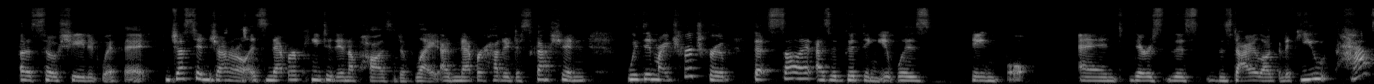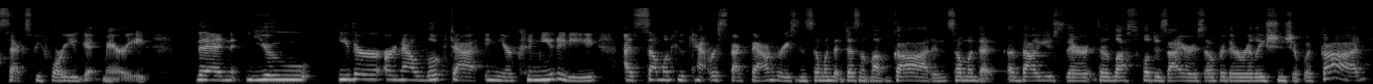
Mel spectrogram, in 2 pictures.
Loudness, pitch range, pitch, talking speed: -33 LUFS, 170-205 Hz, 185 Hz, 175 wpm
